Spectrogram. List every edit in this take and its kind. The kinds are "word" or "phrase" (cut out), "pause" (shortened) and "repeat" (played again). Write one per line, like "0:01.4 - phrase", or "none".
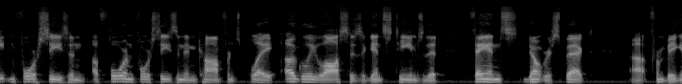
0:05.4 - word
